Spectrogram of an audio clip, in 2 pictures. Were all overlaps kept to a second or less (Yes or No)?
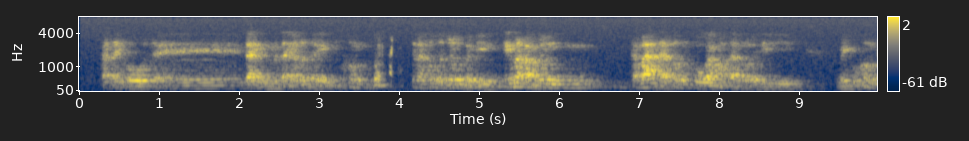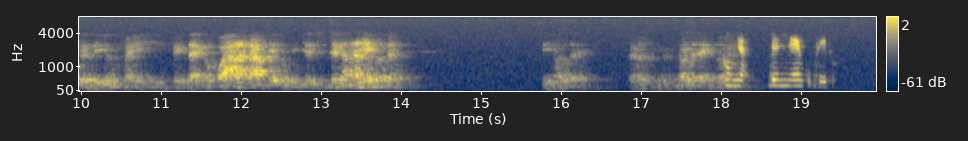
Yes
